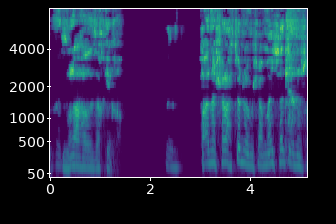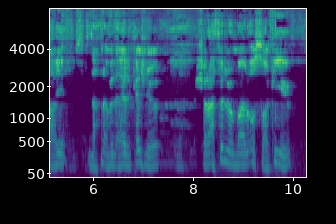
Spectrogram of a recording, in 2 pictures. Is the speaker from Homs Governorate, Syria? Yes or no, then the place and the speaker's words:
no; Damascus, Damascus Governorate, Syria; وكيلة عندنا في دمشق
